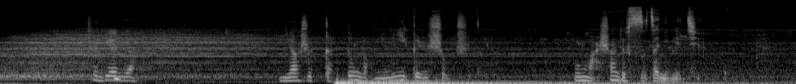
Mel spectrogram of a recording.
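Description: A woman speaks defiantly and with emotion.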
